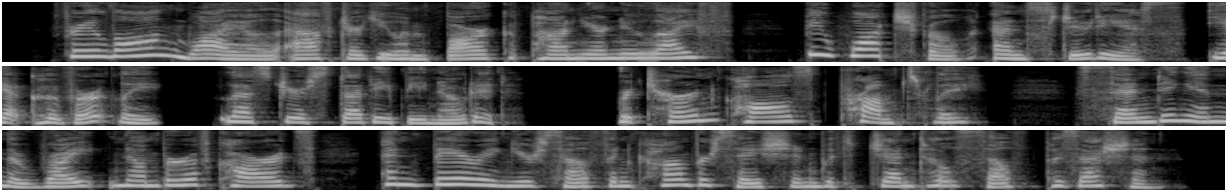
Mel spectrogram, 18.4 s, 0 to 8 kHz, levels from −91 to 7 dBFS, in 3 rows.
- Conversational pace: No, slow, 130 wpm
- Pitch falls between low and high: No, high, 215 Hz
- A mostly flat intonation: No, average, 4.2 semitones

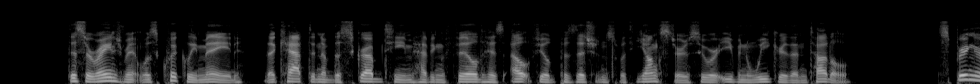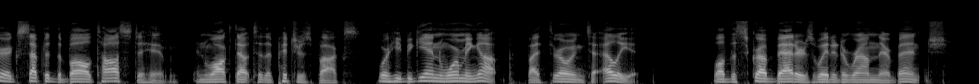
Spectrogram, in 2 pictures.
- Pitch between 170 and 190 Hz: No, low, 115 Hz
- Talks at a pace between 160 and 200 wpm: Yes, average, 170 wpm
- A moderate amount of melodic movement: Yes, average, 4.0 semitones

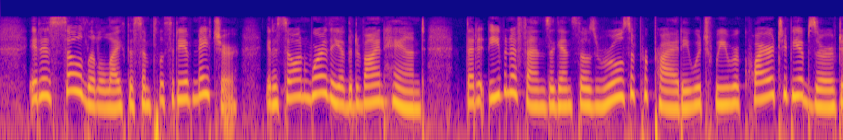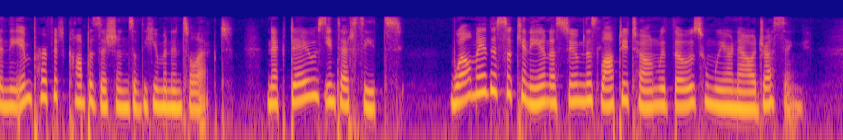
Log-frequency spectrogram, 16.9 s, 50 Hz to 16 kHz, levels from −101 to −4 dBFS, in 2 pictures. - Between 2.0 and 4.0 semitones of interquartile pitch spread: No, wide, 5.4 semitones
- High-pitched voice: Yes, high, 225 Hz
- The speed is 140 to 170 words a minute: No, average, 195 wpm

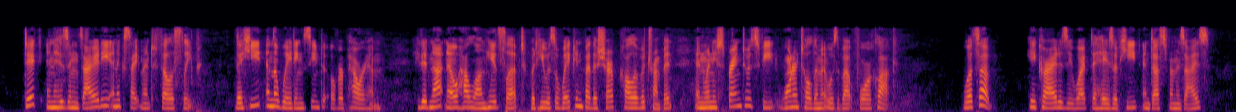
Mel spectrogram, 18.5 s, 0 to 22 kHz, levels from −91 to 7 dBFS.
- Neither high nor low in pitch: Yes, medium, 180 Hz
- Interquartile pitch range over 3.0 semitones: No, average, 2.7 semitones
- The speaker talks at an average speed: No, fast, 220 wpm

